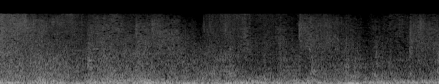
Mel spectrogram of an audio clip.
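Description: A storm wall hums and crackles with electricity.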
